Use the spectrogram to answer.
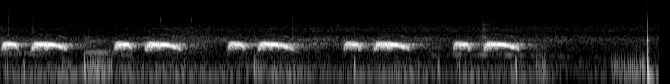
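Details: Lure spotted dove from Trà Vinh with a deep, thunder-like loud voice, giving repeated two-part coos, a short note then a longer drawn-out one, about once a second, ending with quieter sounds and a click.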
